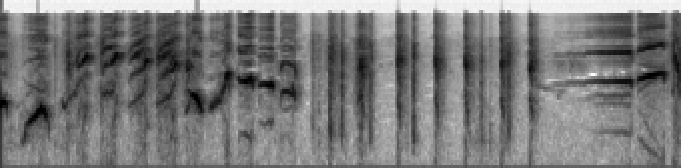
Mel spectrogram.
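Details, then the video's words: White-rumped shama masteran song with busy twisting whistles and swoops, then a series of sharp clicks and a thin high rising whistle near the end. "Masteran Suara Murai Batu"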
